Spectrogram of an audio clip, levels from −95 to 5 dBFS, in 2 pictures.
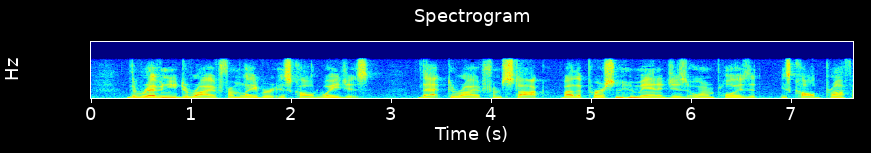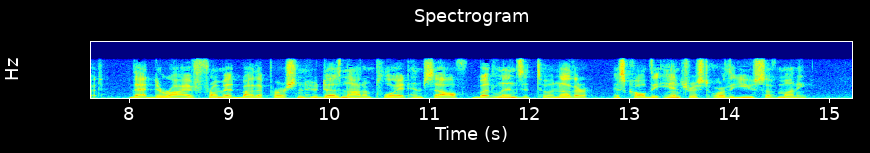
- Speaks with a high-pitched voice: No, low, 130 Hz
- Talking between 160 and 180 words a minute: No, average, 195 wpm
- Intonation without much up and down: Yes, narrow, 1.8 semitones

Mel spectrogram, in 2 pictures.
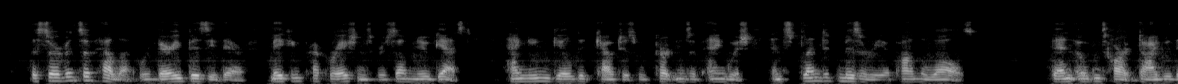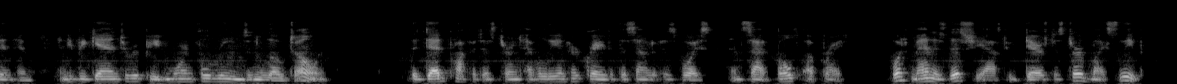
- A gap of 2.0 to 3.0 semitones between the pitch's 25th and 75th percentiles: No, average, 4.0 semitones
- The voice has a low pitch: Yes, low, 130 Hz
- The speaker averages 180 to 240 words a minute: Yes, average, 185 wpm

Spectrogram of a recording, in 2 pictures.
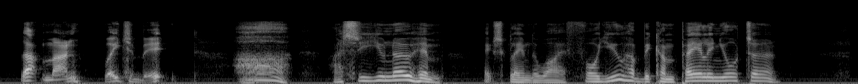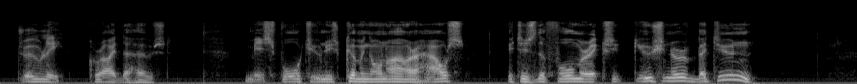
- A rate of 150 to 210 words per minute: No, slow, 135 wpm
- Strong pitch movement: Yes, wide, 6.9 semitones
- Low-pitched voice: Yes, low, 130 Hz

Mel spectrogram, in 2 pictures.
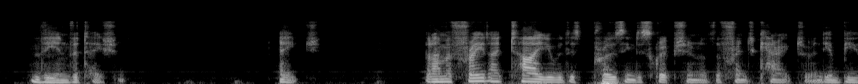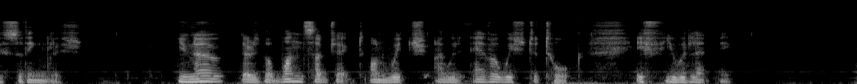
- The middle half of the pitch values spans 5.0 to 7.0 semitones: No, average, 2.8 semitones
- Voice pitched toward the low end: Yes, low, 110 Hz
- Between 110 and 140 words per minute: No, average, 155 wpm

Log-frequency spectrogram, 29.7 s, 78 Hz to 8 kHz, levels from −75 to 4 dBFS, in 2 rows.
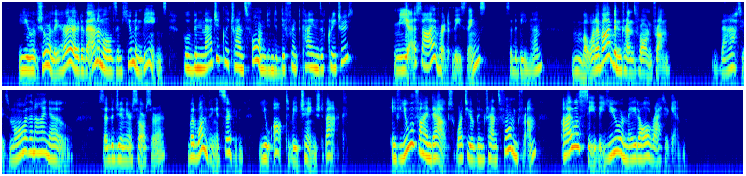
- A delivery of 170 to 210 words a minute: No, average, 160 wpm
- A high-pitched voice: Yes, high, 205 Hz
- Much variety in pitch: Yes, wide, 6.7 semitones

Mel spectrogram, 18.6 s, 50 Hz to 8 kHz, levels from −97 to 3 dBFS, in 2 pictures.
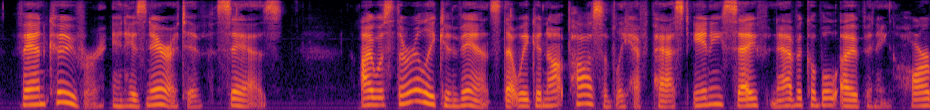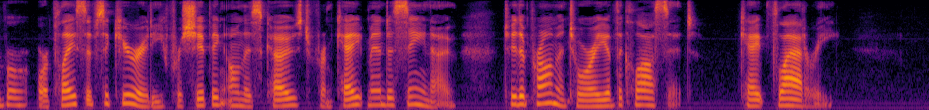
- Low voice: No, medium, 185 Hz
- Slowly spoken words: Yes, slow, 130 wpm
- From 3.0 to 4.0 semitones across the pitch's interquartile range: Yes, average, 3.4 semitones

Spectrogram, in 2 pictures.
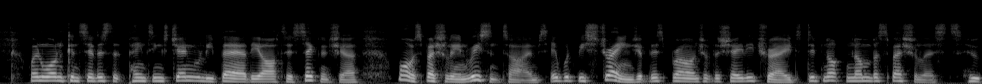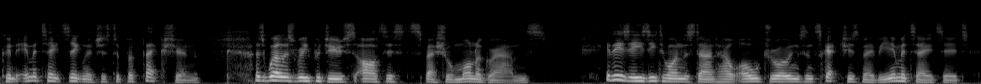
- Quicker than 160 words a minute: Yes, average, 170 wpm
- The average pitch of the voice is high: No, medium, 140 Hz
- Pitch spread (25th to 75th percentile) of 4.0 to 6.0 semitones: Yes, average, 5.0 semitones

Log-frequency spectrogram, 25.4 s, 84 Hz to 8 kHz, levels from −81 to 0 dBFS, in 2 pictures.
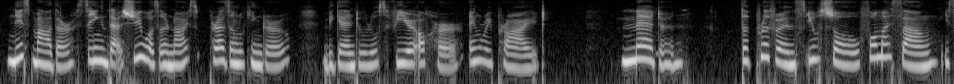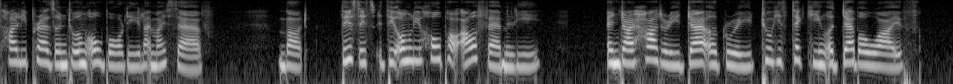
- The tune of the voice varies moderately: Yes, average, 3.8 semitones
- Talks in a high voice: Yes, very high, 250 Hz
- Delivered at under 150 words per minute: Yes, slow, 135 wpm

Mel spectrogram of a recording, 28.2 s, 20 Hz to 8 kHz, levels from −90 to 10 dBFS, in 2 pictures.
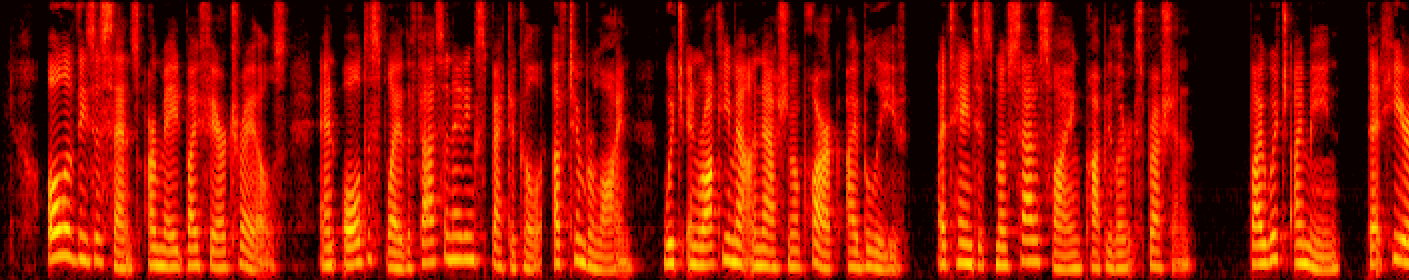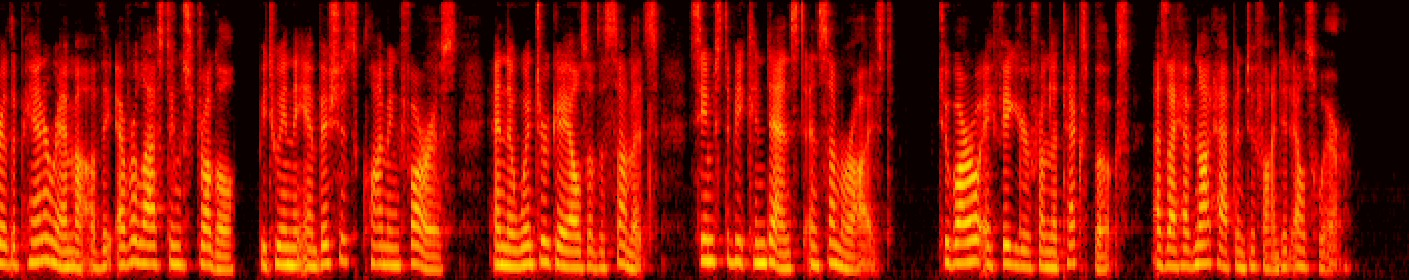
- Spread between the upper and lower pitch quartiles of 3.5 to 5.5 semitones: Yes, average, 4.0 semitones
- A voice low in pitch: No, medium, 185 Hz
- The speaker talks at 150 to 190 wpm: Yes, average, 165 wpm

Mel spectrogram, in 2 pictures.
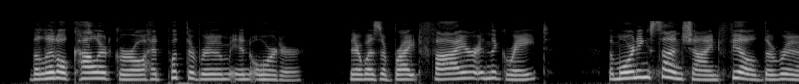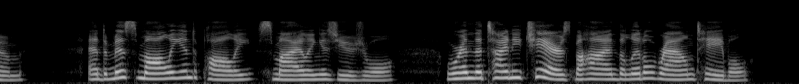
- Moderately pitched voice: No, high, 240 Hz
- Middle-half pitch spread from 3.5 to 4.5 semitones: Yes, average, 3.8 semitones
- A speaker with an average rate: Yes, average, 160 wpm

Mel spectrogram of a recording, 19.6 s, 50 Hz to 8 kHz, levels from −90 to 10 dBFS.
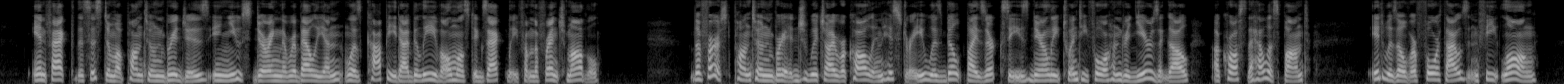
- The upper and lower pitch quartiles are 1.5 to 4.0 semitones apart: Yes, average, 3.3 semitones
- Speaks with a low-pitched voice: No, high, 190 Hz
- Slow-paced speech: No, average, 160 wpm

